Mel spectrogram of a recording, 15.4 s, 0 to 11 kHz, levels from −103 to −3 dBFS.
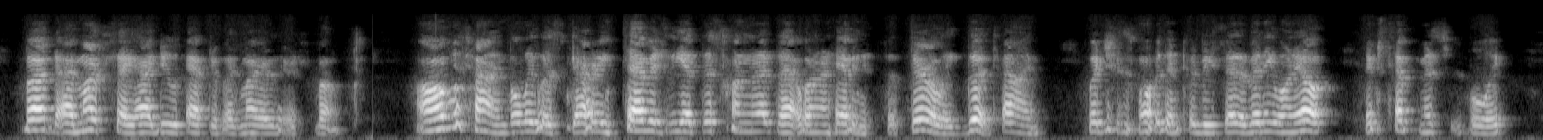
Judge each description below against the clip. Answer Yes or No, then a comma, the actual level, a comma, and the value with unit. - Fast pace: No, average, 170 wpm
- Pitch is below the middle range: No, high, 205 Hz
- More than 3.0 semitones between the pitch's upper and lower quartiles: No, narrow, 2.6 semitones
